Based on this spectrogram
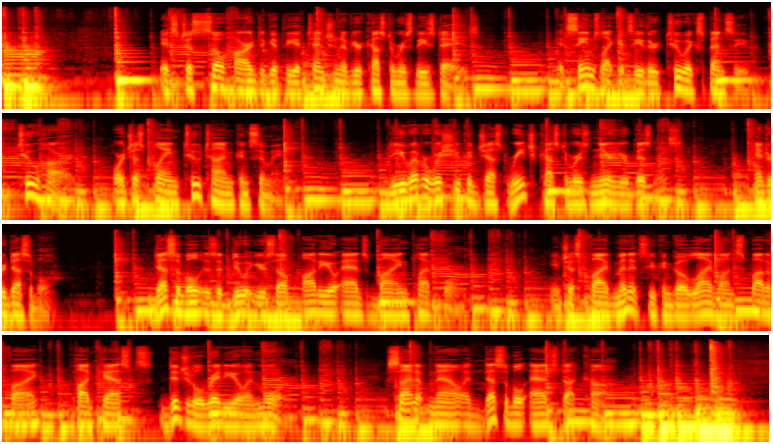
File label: ad voice with music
